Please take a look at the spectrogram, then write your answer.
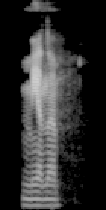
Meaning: exchange, barter, swap
- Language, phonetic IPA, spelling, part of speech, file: Russian, [ˈmʲenə], мена, noun, Ru-мена.ogg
